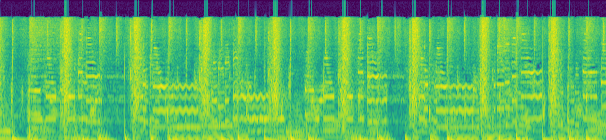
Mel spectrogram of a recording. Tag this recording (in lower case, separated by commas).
music, funk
